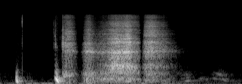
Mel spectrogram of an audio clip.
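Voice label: Vox Sad, Korean; heroes; Lusikiel; kings raid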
